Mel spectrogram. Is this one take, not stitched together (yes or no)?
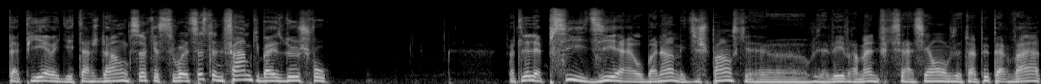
yes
